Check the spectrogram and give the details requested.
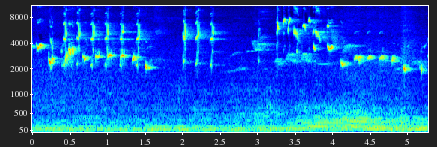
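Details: Orange-headed thrush song beginning with a quick series of chirps. It then moves to a run of descending whistled notes and ends in a flowing string of whistles.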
